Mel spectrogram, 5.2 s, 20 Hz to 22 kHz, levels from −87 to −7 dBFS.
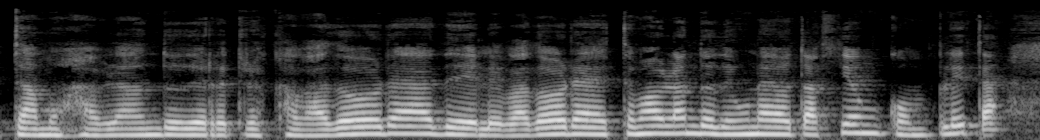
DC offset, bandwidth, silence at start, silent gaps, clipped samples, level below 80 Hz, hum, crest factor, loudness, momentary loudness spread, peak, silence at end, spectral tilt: under 0.1%; 13.5 kHz; 0.05 s; none; under 0.1%; -64 dBFS; none; 14 dB; -23 LUFS; 6 LU; -10 dBFS; 0 s; -8.5 dB/octave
